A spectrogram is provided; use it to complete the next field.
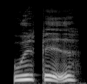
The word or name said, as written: udbede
